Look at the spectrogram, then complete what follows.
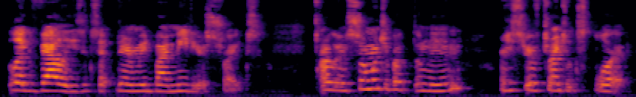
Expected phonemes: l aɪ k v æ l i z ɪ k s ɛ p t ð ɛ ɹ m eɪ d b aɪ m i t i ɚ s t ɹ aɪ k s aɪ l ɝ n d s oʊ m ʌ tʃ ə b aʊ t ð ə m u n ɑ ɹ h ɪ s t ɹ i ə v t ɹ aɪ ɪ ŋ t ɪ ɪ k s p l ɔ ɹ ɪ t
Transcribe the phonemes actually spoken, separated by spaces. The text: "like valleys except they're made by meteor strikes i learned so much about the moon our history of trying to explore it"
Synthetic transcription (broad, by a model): l aɪ k v æ l i z ɪ k s ɛ p t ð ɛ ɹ m eɪ d b aɪ m i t i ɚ s t ɹ aɪ k s aɪ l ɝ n s oʊ m ʌ tʃ ə b aʊ t ð ə m u n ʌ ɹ h ɪ s t ɹ i ə v t ɹ aɪ ɪ ŋ t ɪ ɪ k s p l ɔ ɹ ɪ t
